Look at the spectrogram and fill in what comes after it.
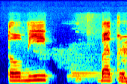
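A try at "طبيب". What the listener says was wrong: Nah, ini ba ya. Coba lihat ini ba. nggak ada taknya. Tobibun. Tobibun.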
